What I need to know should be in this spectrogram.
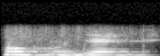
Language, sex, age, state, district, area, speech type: Odia, female, 18-30, Odisha, Koraput, urban, conversation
